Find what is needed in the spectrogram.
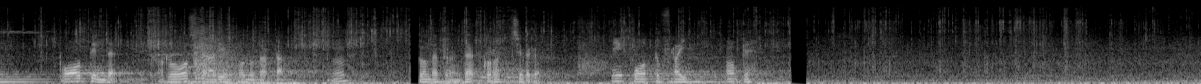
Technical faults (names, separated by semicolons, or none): corrupt frame decoded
